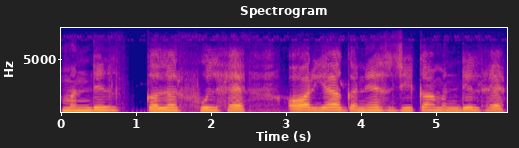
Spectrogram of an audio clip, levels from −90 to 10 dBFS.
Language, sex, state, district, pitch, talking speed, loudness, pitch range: Hindi, male, Jharkhand, Deoghar, 235 Hz, 100 wpm, -16 LUFS, 230-245 Hz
